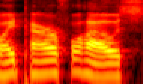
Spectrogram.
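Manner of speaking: ordinary talk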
